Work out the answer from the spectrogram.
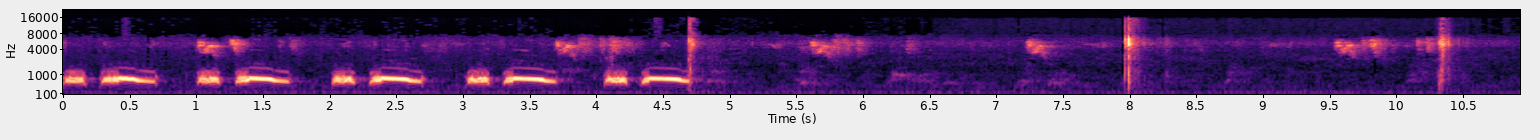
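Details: Spotted dove, wild and angry in a small rope trap, 04/07/2017; a rapid series of five paired coos, short then longer falling notes, about one each second, then silence broken by sharp clicks and faint high chirps.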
